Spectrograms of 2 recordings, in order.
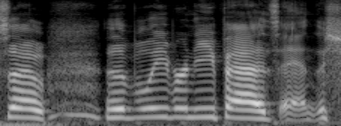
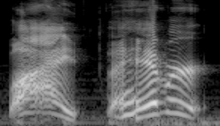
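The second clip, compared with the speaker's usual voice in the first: whiny lament; 8 semitones higher, 9 dB louder, much slower than usual. Real, not acted. Another wrong drop, no STG.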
